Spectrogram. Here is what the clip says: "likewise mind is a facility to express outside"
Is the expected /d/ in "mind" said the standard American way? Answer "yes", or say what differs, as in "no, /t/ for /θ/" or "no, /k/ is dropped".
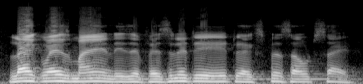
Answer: yes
